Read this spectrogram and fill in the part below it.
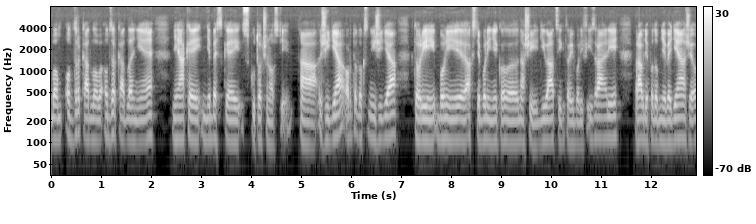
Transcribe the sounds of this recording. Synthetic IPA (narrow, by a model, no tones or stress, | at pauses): bɔmɔd̪zr̩kad̪lɔʔɔd̪zrkad̪lɛɲɪɛɲɛakɛjɲɛbɛskɛjskut̪ɔt͡ʃnɔscḭaʒiɟɪaʔɔ̰ɾt̪ɔd̪ɔksniʒiɟɪakt̪ɔɾiːbɔliakscɛbɔliɲɪɛkɔɔnaʃiɟiʋaːt͡sikt̪ɔɾiːbɔlivḭzɾaɛlipɾaʊɟɛpɔd̪ɔbɲɛʋɛɟɪaʒɛɔ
